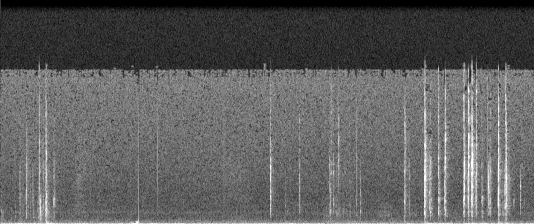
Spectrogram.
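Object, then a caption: Plastic computer keyboard. Fingertips with painted nails type on the keys of a vintage beige Fujitsu Siemens full-size plastic keyboard resting on a red mat. Soft, quick clicks come in irregular bursts with brief pauses, each tap short and dry with a faint bright edge over a low steady rumble.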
